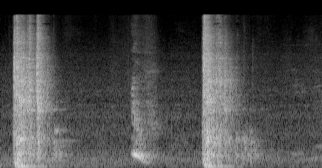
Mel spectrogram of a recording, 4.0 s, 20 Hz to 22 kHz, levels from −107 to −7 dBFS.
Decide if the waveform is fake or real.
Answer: real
